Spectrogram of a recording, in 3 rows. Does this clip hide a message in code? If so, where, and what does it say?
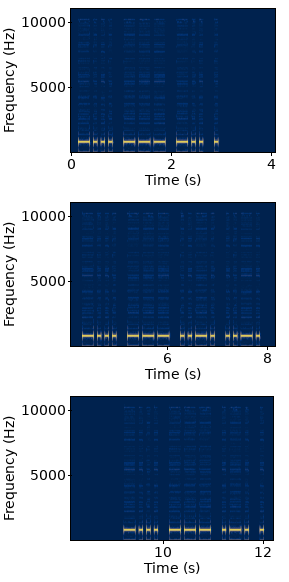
Yes: Morse code from 0.2 to 12.0 s, heard as a keyed tone, about 16 wpm, 800 Hz. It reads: BODE BOFF BORE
